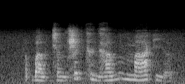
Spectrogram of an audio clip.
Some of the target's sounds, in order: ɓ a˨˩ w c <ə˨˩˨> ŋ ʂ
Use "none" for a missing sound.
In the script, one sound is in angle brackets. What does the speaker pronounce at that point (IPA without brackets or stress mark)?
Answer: ə˨˩˦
